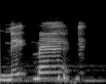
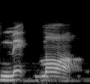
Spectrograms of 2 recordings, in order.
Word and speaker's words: Mi'kmaq: Micmac, but it's Mi'kmaq. It's pronounced Mi'kmaq tribe.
